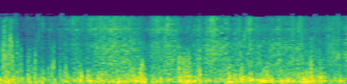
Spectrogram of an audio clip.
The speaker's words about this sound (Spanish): Contamos también que toda la costa de Galicia y el interior de la cordillera cantábrica están en estos momentos en alerta naranja por fuertes rachas de viento. Así suena en el paseo marítimo de La Coruña.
